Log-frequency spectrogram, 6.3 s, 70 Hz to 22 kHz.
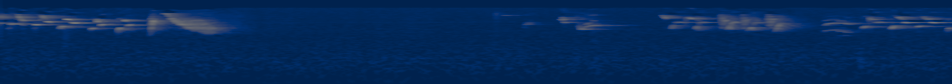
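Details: Captive-born European goldfinch, hatched 2021, song-trained in the Neapolitan passata style, held alone in a small carrier cage: rapid high twittering and buzzy descending sweeps, a pause of about two seconds, then more bright chattering phrases.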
